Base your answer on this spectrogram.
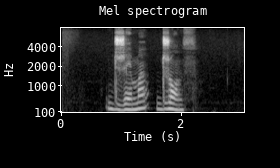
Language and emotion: Russian, neutral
